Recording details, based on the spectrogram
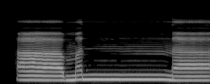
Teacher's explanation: नून मुशद्दद है, गुन्ना होगा, खींच कर पढ़ेंगे, आगे खाली अलिफ है।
